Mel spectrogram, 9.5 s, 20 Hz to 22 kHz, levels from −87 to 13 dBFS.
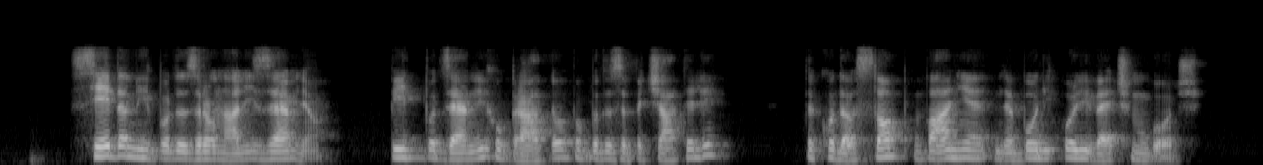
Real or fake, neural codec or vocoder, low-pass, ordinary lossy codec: fake; codec, 16 kHz, 0.8 kbps, ZipCodec; none; none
